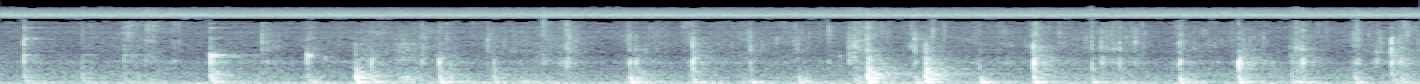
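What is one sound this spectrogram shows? A wooden spoon stirs a thick sauce, clinking against a glass bowl.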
